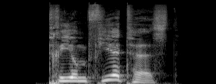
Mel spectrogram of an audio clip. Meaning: inflection of triumphieren: 1. second-person singular preterite 2. second-person singular subjunctive II
- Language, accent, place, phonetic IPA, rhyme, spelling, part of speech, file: German, Germany, Berlin, [tʁiʊmˈfiːɐ̯təst], -iːɐ̯təst, triumphiertest, verb, De-triumphiertest.ogg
